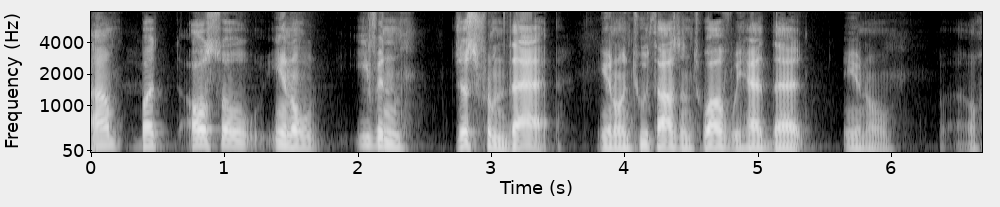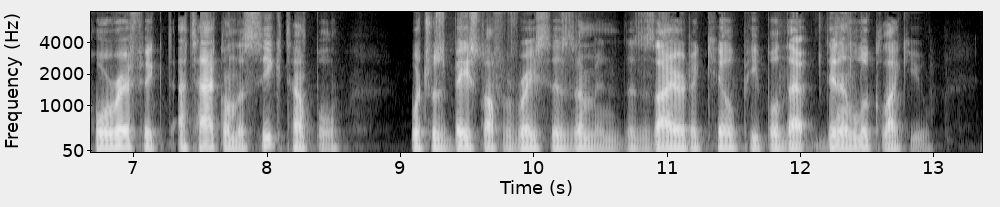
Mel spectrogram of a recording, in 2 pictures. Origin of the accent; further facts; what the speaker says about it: Wisconsin, United States; I am a Wisconsinite, born and raised. I was born in St. Luke's on 27th Street.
